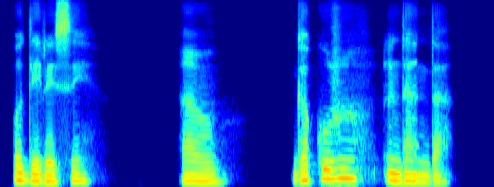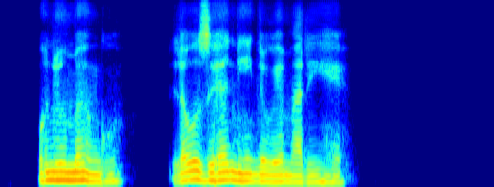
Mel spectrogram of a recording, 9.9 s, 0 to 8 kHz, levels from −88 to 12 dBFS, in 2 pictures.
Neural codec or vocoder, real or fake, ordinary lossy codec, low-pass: codec, 16 kHz, about 1 kbps, DyCAST, with the encoder's durations; fake; none; none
